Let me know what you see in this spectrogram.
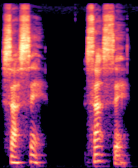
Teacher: Ça c'est just glides more smoothly than ça est.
